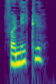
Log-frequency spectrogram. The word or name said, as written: fornikle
